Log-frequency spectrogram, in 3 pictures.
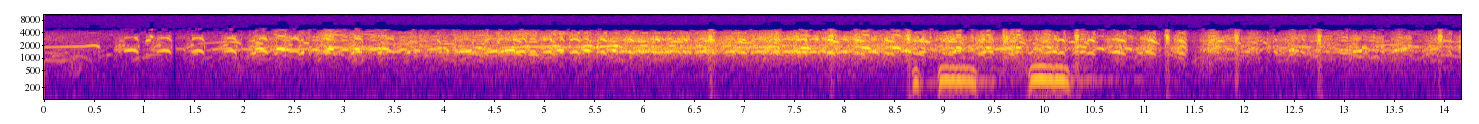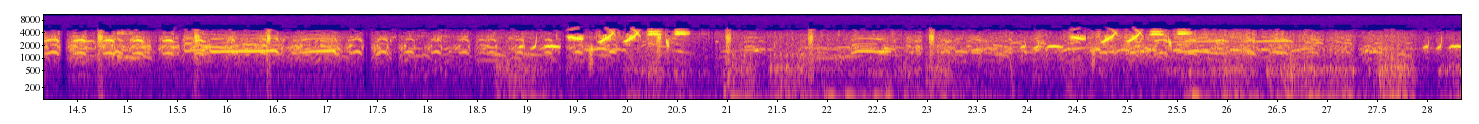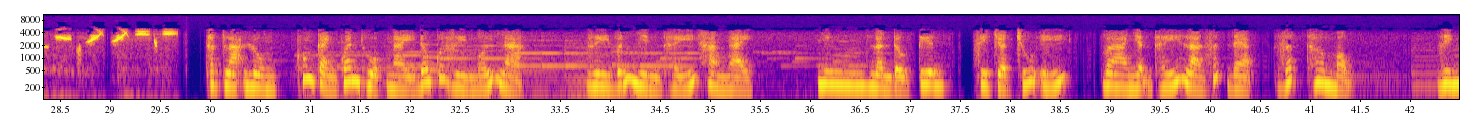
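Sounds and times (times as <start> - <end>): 
flock of seagulls calling over the sea: 0.0 - 36.9
seagulls flapping wings: 0.4 - 29.7
speech: 30.1 - 33.2, 33.8 - 35.5, 36.1 - 41.5, 42.3 - 42.4.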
